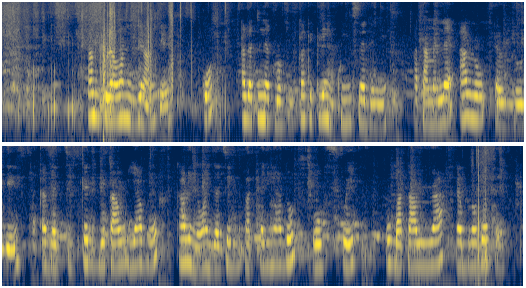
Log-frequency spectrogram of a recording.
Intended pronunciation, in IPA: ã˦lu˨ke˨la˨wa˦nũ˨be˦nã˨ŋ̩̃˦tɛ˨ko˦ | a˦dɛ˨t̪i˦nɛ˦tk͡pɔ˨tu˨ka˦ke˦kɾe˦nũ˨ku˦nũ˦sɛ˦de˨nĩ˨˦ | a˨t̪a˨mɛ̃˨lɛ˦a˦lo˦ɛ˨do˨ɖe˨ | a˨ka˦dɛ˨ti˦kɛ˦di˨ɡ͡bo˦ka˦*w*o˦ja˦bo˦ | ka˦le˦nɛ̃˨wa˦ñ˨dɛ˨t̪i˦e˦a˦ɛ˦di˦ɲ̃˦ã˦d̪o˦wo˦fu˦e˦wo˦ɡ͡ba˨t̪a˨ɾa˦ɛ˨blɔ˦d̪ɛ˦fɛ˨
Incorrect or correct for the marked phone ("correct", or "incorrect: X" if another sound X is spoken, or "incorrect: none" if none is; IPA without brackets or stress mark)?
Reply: correct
